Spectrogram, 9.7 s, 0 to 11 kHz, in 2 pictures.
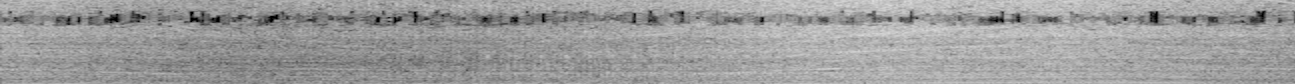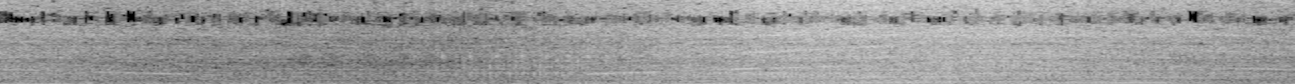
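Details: BMW 328i F30 with N26 engine, revved twice: engine swells up and down with a rising and falling whine and an odd knock riding over it; owner suspects a bad timing chain guide, cause unclear.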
